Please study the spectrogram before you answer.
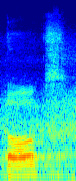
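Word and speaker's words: talk: अब देखिए यहां पर एल साइलेंट है के से पहले। ठीक है? शी टॉक के से पहले एल साइलेंट रहता है। के से पहले एल साइलेंट रहता है हमेशा।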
